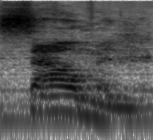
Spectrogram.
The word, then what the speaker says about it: Salmon: It's pronounced salmon. It's salmon? Yes, that's why I said salmon.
